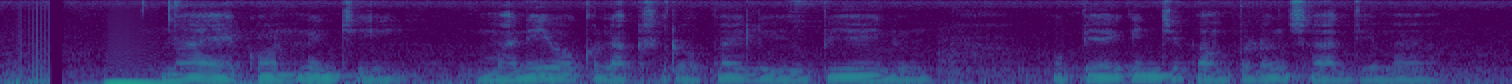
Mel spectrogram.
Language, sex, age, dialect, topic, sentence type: Telugu, male, 18-24, Utterandhra, banking, question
